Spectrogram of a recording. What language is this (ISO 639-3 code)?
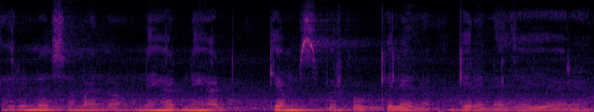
brx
